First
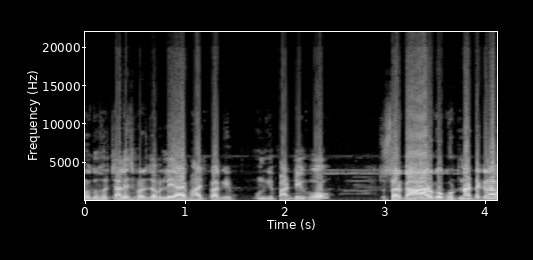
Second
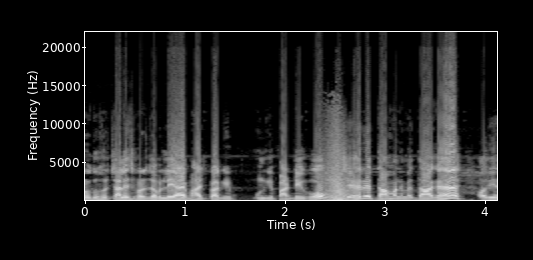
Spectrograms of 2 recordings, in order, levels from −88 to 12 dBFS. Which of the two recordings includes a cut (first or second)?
second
